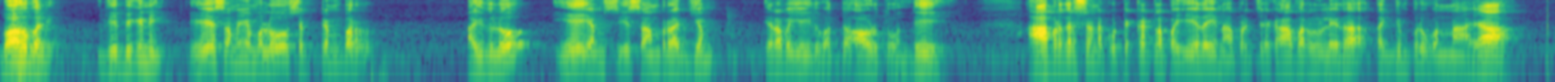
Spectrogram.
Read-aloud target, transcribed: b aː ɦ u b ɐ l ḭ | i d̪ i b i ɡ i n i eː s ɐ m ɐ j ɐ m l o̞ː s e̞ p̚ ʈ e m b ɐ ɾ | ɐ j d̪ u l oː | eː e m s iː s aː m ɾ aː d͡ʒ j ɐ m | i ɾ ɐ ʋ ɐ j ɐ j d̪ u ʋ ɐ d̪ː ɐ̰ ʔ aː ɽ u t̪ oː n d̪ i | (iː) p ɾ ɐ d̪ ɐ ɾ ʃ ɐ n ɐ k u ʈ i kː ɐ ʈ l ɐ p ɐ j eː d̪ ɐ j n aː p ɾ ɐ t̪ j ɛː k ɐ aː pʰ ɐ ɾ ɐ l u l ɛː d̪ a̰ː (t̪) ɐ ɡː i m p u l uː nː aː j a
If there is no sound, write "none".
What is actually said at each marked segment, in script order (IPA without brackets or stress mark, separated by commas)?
aː, t̪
